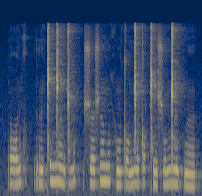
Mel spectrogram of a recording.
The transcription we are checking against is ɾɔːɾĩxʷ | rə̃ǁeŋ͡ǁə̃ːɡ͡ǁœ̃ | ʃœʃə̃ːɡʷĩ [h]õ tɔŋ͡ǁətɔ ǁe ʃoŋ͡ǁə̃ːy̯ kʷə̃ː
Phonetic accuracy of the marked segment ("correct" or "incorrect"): correct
